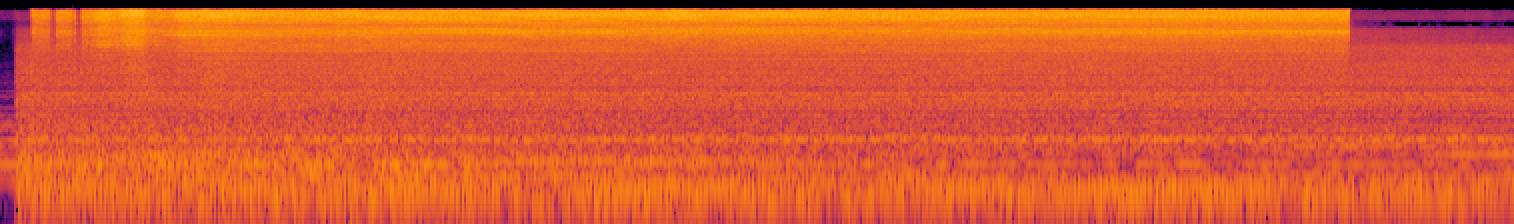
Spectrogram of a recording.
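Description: Airbrush spraying paint onto a small plastic model part, a steady hiss over the hum of a spray booth's extractor fan. The spraying stops near the end, leaving the fan running.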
